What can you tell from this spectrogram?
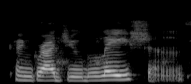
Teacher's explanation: So that's fourth syllable stress in congratulations.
